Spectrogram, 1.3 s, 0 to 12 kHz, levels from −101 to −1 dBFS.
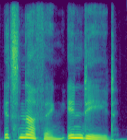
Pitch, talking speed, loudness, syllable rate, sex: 185 Hz, 140 wpm, -16 LUFS, 4.5 syllables/s, female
